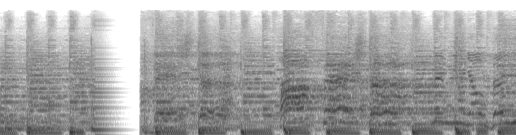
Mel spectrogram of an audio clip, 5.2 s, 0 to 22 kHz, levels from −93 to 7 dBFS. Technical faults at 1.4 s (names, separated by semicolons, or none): long network dropout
